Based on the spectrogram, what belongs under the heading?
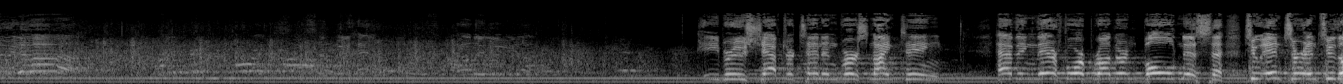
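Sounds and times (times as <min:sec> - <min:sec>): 
audience applause: 0:00.0 - 0:07.0
speech: 0:07.2 - 0:13.4.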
